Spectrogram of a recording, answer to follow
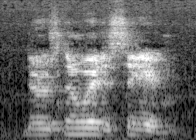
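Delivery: ordinary delivery, nothing marked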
